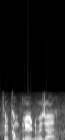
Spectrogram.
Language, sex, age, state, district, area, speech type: Urdu, male, 18-30, Delhi, East Delhi, urban, spontaneous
